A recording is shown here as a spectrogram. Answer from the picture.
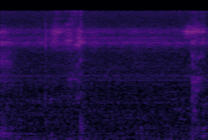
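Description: Near silence: room tone with the faint scratch of a stylus drawing a pen stroke on a writing surface.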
